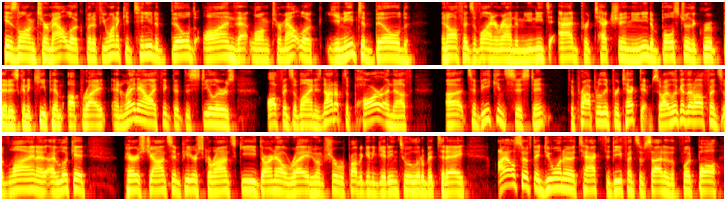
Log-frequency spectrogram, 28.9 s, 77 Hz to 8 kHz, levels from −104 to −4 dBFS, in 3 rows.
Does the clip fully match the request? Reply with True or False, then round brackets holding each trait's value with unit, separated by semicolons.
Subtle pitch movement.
True (2.2 semitones)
